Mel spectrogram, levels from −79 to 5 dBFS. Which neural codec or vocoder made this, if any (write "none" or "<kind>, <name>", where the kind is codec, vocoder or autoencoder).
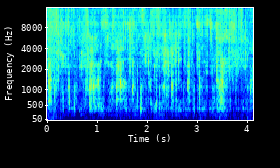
codec, SNAC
